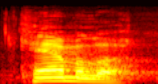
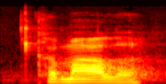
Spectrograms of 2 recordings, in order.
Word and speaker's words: Kamala: it's very serious um how to pronounce the vice president's name camela oh that's what it is Kamala Kamala C uh I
